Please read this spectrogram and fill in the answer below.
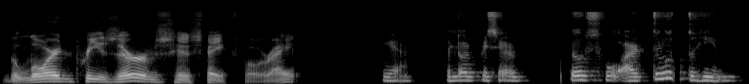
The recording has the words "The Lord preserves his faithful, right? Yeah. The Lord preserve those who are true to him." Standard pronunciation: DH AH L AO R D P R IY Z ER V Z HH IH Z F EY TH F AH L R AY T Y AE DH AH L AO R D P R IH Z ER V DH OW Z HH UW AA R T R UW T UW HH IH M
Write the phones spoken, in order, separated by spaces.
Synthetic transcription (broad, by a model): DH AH L AO R D P R IY Z ER V Z HH IH Z F EY TH F AH L R AY T Y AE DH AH L AO R D P R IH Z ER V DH OW S HH UW AA R T R UW T UW HH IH M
